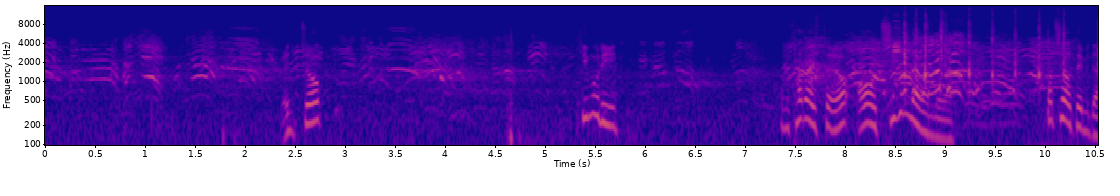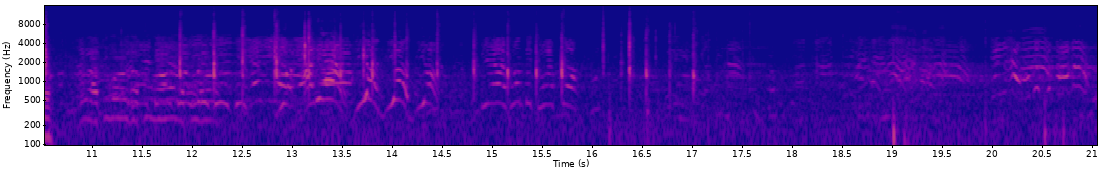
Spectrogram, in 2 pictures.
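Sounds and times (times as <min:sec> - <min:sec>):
women shouting high-pitched calls: 0:18.6 - 0:21.0.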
